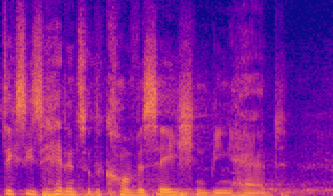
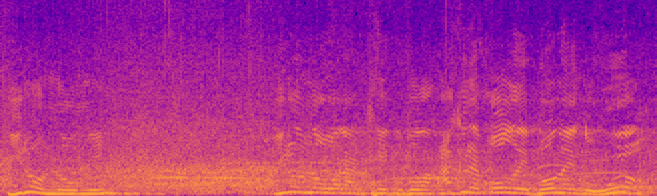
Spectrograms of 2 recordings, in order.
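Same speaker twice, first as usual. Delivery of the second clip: higher-pitched, comically offended boast; mock indignation; 7 semitones higher than usual. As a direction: protest as if your abilities were doubted. Comic indignant boast about himself.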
